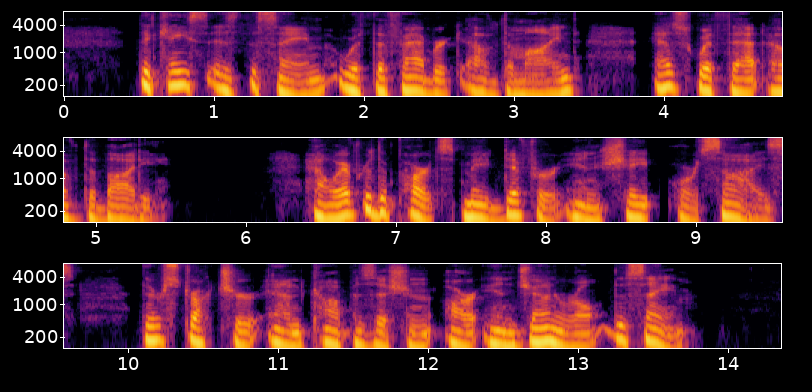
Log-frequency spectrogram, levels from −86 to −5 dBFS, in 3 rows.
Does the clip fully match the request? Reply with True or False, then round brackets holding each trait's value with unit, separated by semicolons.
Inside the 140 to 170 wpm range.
True (145 wpm)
